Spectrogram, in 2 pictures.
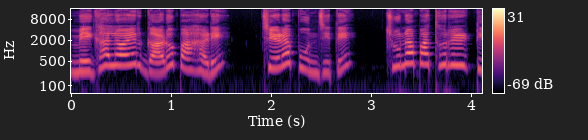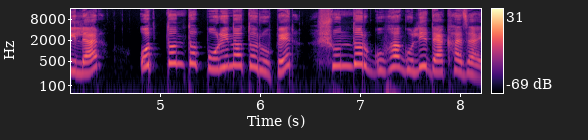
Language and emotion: Bengali, neutral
